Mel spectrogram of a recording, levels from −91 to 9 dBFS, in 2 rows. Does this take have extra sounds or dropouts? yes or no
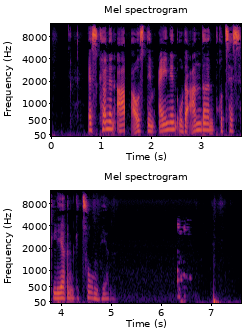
yes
